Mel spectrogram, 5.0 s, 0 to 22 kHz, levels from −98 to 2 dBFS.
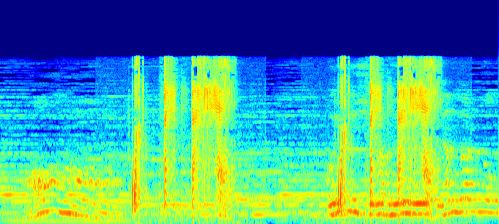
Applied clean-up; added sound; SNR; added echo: none; Fart; -3 dB; reverberation time 0.6 s.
